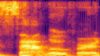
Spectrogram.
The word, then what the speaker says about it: Santlofer: This morning, I'm really excited that we have Jonathan Santlofer.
